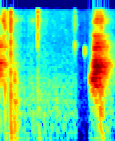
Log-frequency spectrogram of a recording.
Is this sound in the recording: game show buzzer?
no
